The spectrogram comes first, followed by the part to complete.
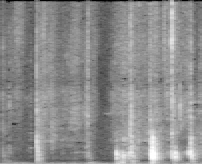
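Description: Folded white cardstock being handled on a work surface: light rubbing with a few soft taps, the sharpest about one and a half seconds in.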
